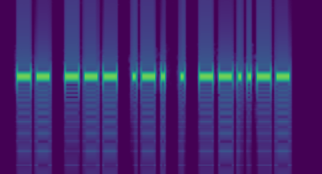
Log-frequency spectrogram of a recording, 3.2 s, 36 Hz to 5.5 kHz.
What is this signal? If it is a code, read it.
Morse code, heard as a keyed tone, about 25 wpm, 600 Hz. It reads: MORE,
